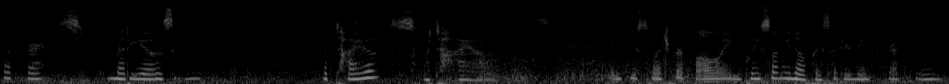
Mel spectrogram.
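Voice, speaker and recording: A woman whispering softly and sleepily on an ASMR livestream. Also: high-pitched, fairly even intonation, gravelly, noisy background. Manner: soft, slow, sleepy whispering. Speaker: ASMR streamer.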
